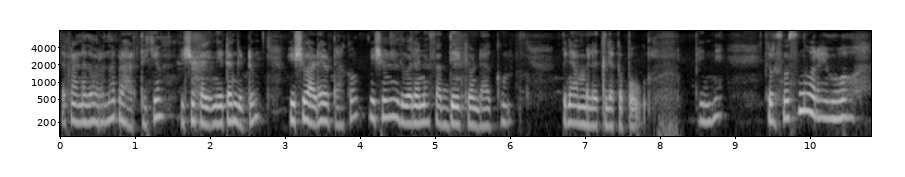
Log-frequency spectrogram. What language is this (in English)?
Malayalam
